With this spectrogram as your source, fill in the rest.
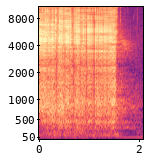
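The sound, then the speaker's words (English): A harsh, grating screech like a fingernail dragged across a chalkboard, loud, holding steady for about a second and a half before cutting off abruptly. “Sometimes it's squeaking pains, but sometimes it's screeching pains, like a fingernail on a chalkboard.”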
